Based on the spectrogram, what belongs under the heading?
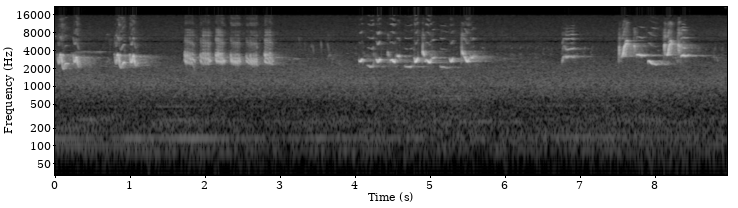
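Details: Northern mockingbird song made of varied phrases, each a quick burst of repeated high notes: a stuttering trill, a rapid chattering group, then scratchy whistled notes, with short pauses between phrases.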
